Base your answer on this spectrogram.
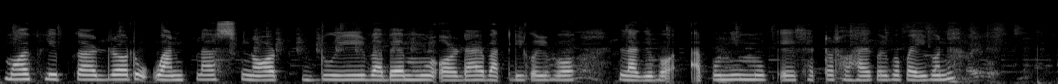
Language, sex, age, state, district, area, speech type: Assamese, female, 30-45, Assam, Sivasagar, rural, read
